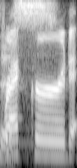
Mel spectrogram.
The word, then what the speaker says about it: record: What you learn in phonology is that you can put stress on different syllables in a word. So, like I was saying, record versus record, you're putting the stress on different syllables. Record has the stress on the first syllable, re. Record has the stress on the second syllable, which is cord.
